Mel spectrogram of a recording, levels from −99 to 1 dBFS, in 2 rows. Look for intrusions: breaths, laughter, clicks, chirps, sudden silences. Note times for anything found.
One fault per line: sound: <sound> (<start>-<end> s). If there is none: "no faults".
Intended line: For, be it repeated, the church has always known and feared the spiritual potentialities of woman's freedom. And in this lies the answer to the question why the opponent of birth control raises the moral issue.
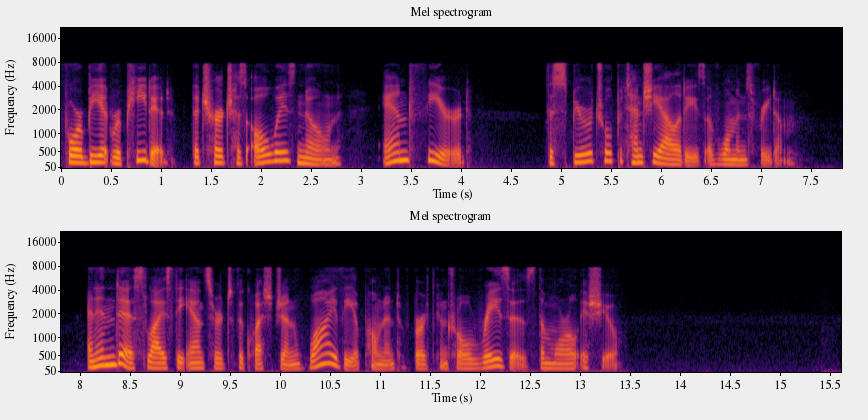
no faults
